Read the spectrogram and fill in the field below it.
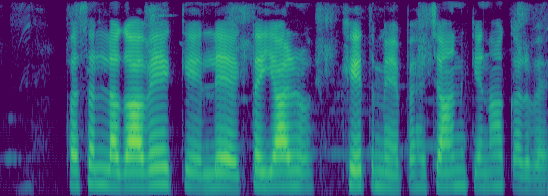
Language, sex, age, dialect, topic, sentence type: Maithili, female, 18-24, Bajjika, agriculture, question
